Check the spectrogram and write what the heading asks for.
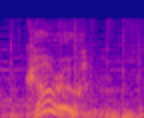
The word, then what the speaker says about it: Kaoru: Kaoru! Yeah, so that is how you pronounce the name.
